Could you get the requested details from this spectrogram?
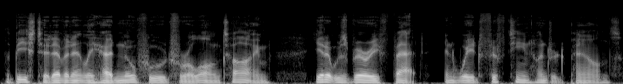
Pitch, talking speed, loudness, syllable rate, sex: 85 Hz, 200 wpm, -19 LUFS, 5.0 syllables/s, male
